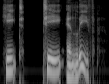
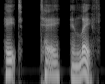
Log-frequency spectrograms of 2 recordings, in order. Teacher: in Ireland most of these EA words retained that old a sound they didn't experience that second shift up to e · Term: Irish pronunciation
